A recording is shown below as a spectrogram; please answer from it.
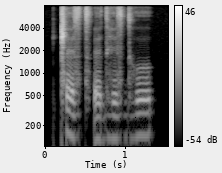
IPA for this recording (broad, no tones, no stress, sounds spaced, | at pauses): ǁ ɛ z t͡sʼ ɛ dʱ e z dʱ ʊ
